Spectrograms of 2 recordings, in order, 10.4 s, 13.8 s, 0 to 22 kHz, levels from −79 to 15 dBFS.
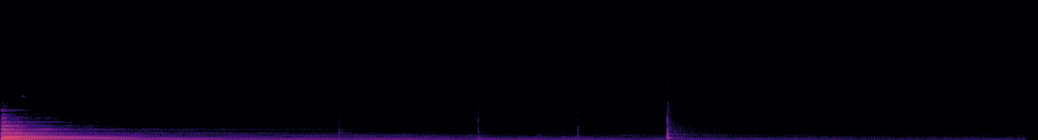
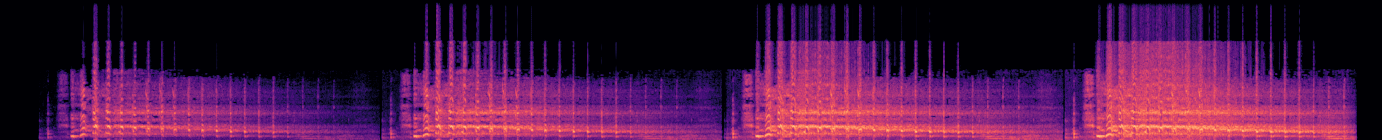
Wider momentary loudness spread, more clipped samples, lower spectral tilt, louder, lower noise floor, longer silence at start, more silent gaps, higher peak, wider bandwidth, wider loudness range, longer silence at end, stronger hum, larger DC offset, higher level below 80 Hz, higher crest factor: first, 25 LU vs 21 LU; second, under 0.1% vs 0.8%; first, -8 dB/octave vs 0.5 dB/octave; second, -36 LUFS vs -5 LUFS; first, -67 dBFS vs -41 dBFS; second, 0 s vs 0.7 s; neither; second, -12 dBFS vs 0 dBFS; second, 7.4 kHz vs over 20 kHz; first, 15 LU vs 9 LU; first, 3.65 s vs 0.25 s; neither; neither; second, -56 dBFS vs -36 dBFS; first, 26 dB vs 10 dB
